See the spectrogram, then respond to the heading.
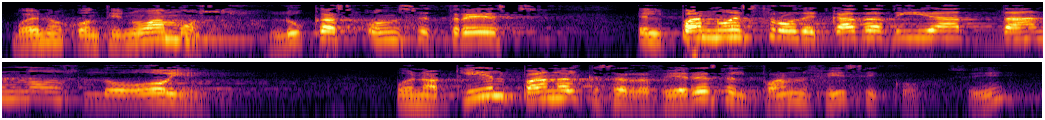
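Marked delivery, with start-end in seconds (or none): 3.2-6.2 prayer recitation. Acted.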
